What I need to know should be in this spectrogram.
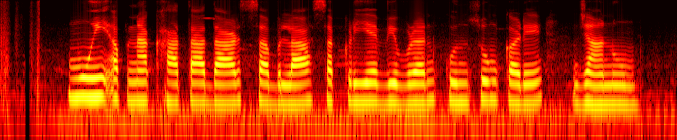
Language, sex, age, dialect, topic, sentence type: Magahi, female, 41-45, Northeastern/Surjapuri, banking, question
